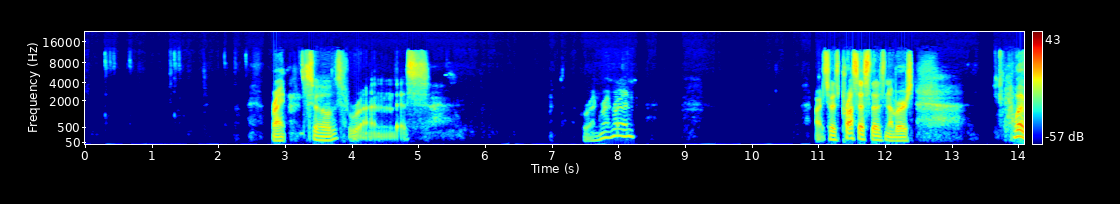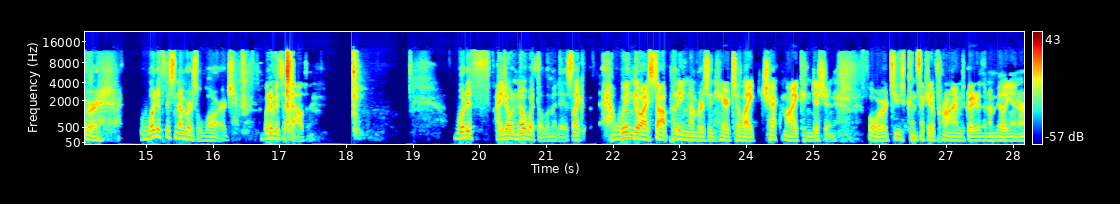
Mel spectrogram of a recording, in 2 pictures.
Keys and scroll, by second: 9.1 ctrl+shift+r.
